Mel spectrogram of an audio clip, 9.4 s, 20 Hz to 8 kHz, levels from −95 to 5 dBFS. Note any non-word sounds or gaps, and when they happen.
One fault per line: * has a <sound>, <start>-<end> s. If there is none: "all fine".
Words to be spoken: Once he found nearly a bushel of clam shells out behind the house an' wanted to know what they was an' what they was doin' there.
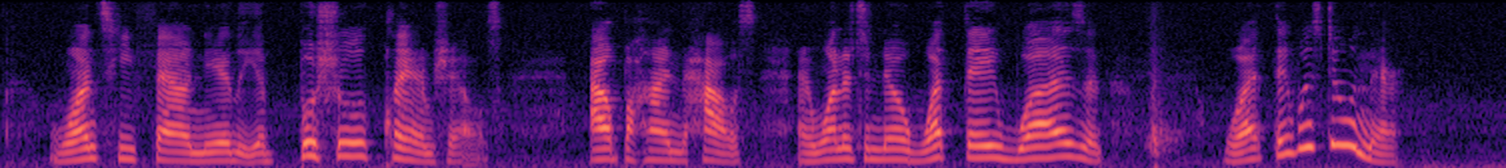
* has a whoosh, 7.1-7.4 s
